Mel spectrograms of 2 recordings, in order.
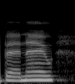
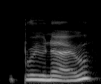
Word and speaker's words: Brno: when i was visiting brno i kept pronouncing it bruno instead of brno and everyone was basically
